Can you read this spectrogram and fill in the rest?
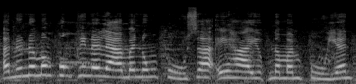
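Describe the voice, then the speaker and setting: Very high, innocent Filipino schoolgirl. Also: moderate pace, fairly bright tone, soft background music. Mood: innocent, questioning. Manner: polite, innocent, questioning. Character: cheerful, dutiful young schoolgirl granddaughter. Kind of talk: radio drama acting.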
